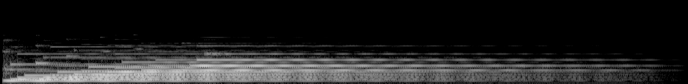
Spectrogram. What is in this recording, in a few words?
Magic Vibe Tone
